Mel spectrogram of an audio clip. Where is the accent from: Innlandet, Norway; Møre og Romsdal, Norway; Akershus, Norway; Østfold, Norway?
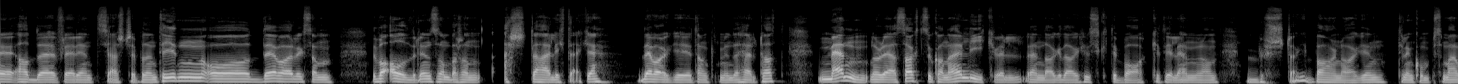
Akershus, Norway; Kolbotn; Vi dannet en dansegruppe på Kolbotten der jeg er fra.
